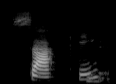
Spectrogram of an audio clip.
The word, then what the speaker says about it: sacchi: So if they end in CO or GO, your K sound has to get an H in the plural in order to maintain that pronunciation.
